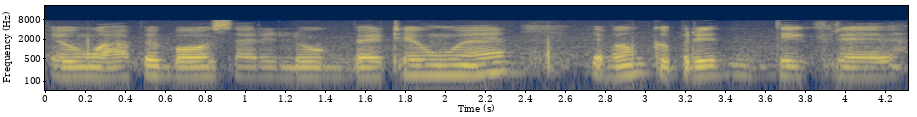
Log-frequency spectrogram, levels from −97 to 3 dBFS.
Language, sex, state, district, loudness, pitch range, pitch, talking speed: Hindi, male, Bihar, West Champaran, -16 LUFS, 135-145 Hz, 140 Hz, 195 wpm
